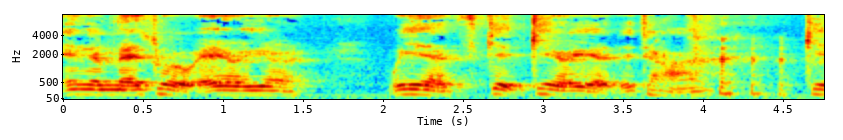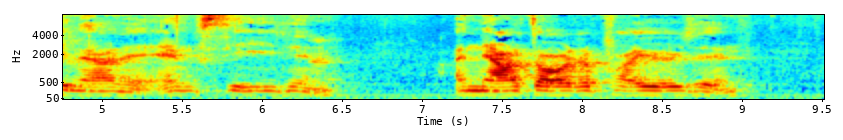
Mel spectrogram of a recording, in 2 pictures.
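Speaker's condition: Cerebral palsy

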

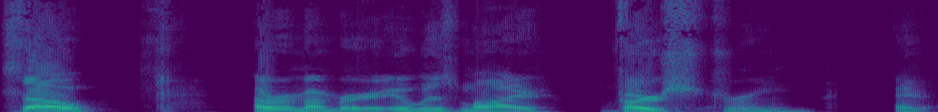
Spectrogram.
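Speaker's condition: Cleft palate; cleft palate since childhood

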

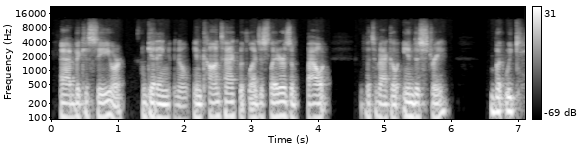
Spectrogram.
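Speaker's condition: No condition

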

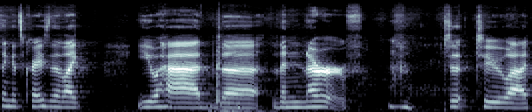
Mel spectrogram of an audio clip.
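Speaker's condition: No condition

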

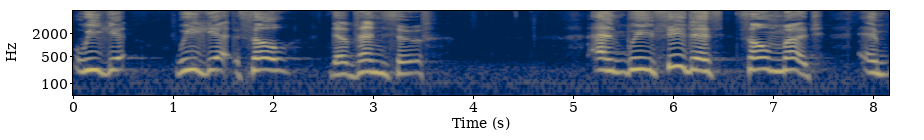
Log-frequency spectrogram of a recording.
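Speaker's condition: Cerebral palsy; limited body control

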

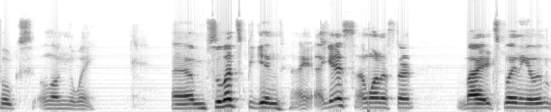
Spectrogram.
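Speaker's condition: Cerebral palsy; very poor balance

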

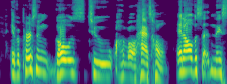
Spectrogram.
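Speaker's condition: No condition

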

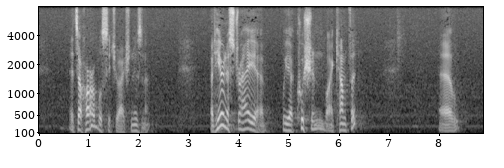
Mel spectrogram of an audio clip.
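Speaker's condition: No condition

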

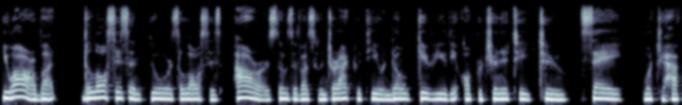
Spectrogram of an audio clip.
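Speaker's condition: No condition

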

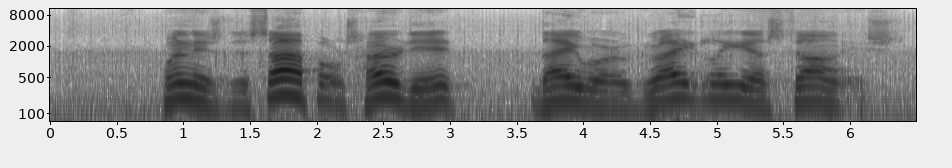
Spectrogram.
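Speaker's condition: ALS; progressing

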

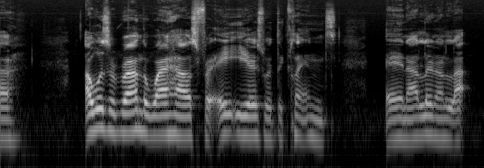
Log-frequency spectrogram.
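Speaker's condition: No condition

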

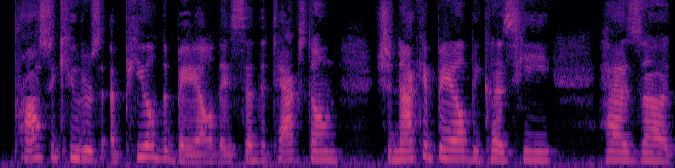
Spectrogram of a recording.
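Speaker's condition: No condition

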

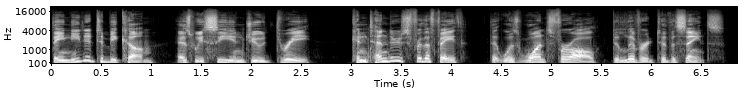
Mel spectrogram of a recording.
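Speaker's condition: No condition

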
